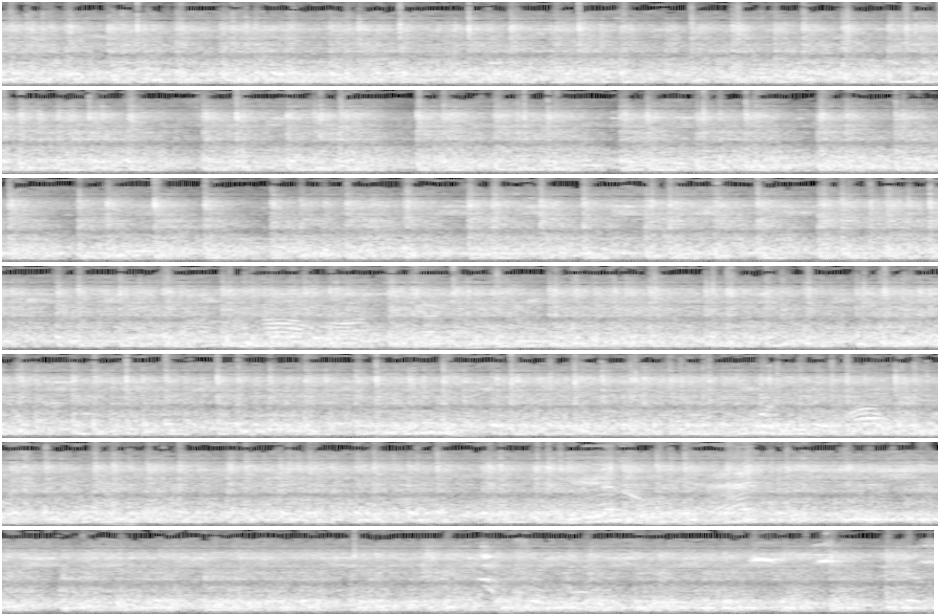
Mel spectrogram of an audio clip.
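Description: Traditional Kerala drum ensemble, chenda-style drums struck with sticks, playing a fast, dense, continuous rhythm with a crowd's voices underneath.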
